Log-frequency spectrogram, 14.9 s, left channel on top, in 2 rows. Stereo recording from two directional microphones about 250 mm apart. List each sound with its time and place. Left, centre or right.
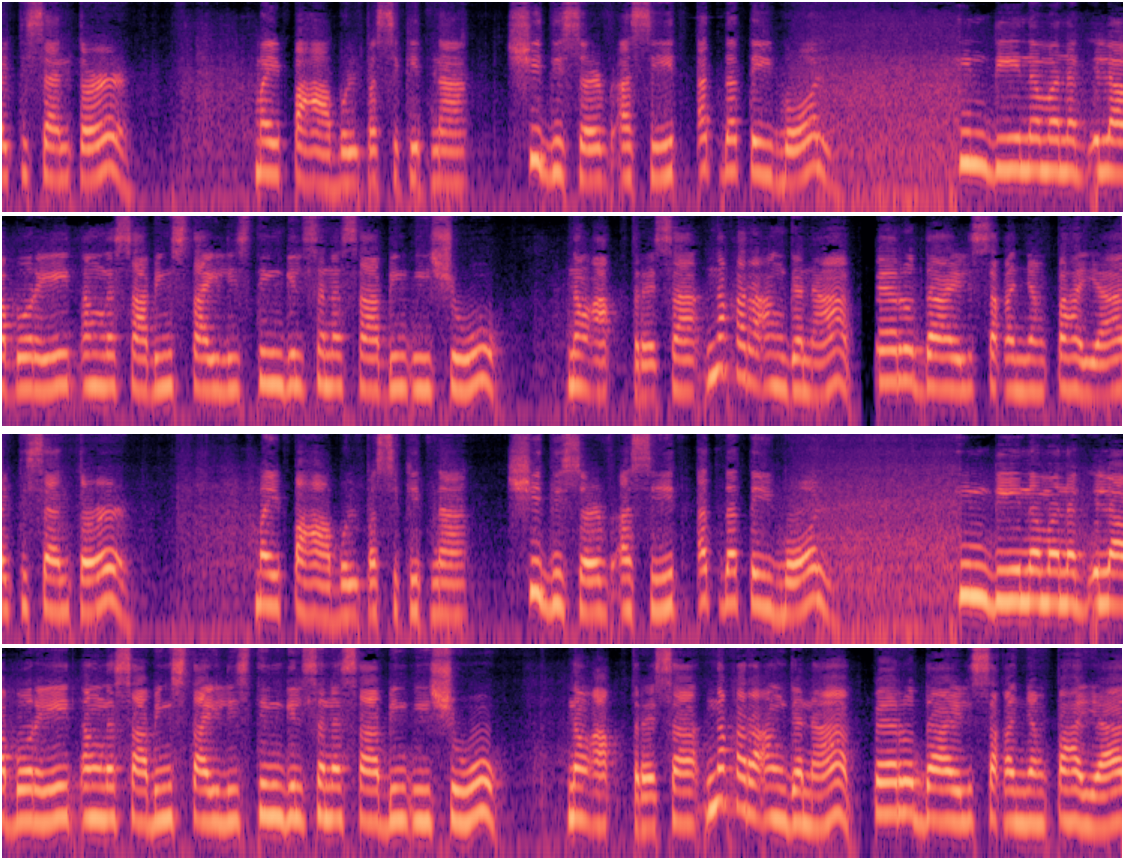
0.0 s a woman's voice: centre
6.5 s speech: right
